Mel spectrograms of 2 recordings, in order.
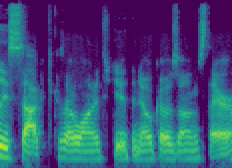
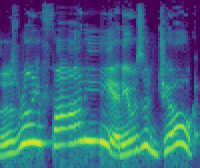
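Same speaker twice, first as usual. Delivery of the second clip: laughing; 7 dB louder than usual. Real, not acted. Laughing about the pug video.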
